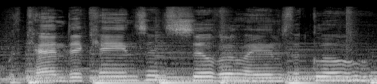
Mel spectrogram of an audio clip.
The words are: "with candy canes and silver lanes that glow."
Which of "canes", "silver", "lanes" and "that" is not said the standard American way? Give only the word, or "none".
none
